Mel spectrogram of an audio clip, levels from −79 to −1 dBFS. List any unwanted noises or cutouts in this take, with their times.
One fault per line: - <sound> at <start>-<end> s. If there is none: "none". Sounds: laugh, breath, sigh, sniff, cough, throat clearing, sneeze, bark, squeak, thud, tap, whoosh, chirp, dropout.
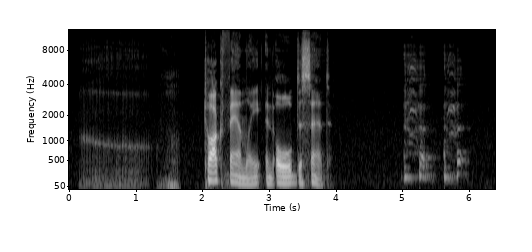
- breath at 0.1-1.7 s
- cough at 5.0-6.0 s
